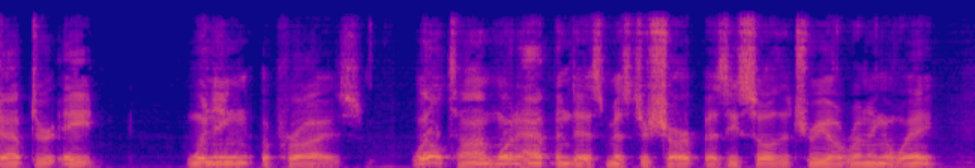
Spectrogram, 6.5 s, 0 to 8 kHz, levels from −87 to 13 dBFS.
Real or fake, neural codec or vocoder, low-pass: fake; vocoder, 24 kHz, 100 mel bands, Vocos; 7.2 kHz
